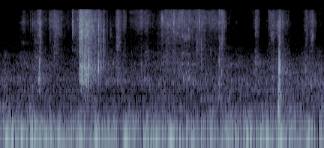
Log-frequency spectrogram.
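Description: Faint low rumble with a few brief rustles or clicks, the clearest about a second in and another near the end.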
